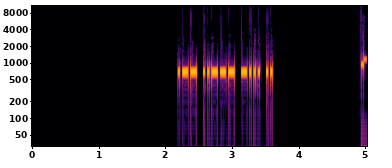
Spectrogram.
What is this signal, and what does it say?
Morse code, heard as a keyed tone, about 33 wpm, 700 Hz. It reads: W2BI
